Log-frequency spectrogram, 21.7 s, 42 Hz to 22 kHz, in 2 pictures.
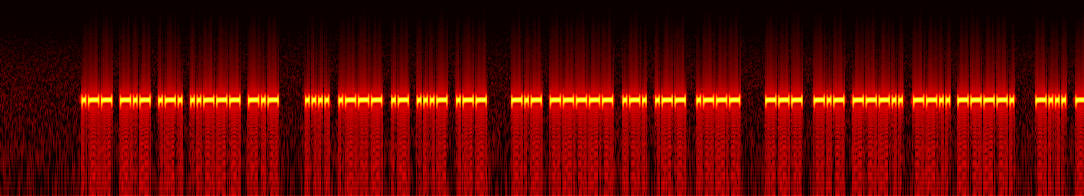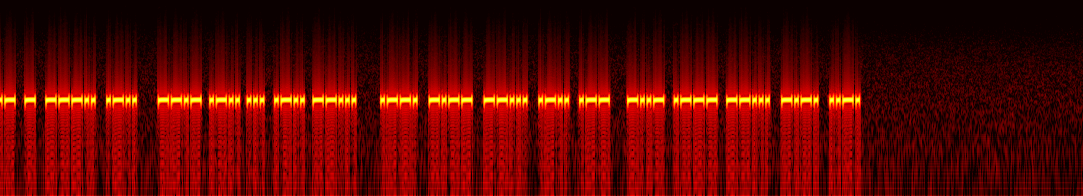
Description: Morse code, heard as a keyed tone, hand-sent with a paddle, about 37 wpm, 910 Hz. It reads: WKR2K HJAVW K0RWJ OK8Z9 BMT8L QLSL7 PY7LW XJ7CF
